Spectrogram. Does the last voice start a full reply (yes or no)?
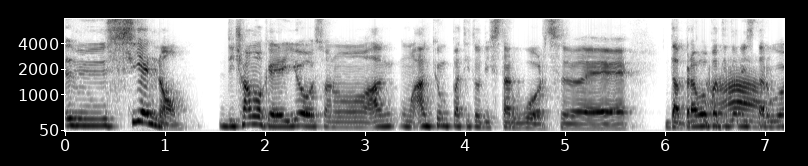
no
